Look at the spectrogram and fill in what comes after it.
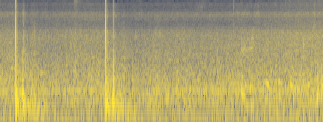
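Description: Aerial fireworks shells bursting: two sharp bangs about a second apart, each with a short low rumble after it, over a steady hum.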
